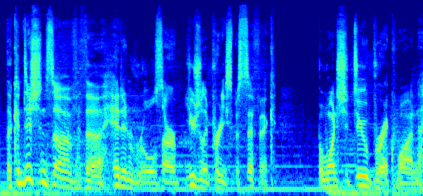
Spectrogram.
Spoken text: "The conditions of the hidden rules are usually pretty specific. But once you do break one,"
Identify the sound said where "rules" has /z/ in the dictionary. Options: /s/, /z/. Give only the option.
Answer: /z/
